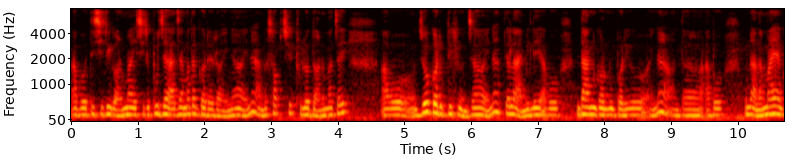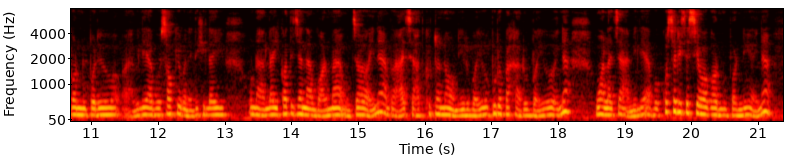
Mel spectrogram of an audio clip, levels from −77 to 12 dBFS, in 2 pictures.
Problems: none marked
